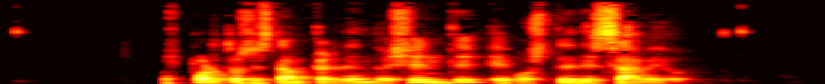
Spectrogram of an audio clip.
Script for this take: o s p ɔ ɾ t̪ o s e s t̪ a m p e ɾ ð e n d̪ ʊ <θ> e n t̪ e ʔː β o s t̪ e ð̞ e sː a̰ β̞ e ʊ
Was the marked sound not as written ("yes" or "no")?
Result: yes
